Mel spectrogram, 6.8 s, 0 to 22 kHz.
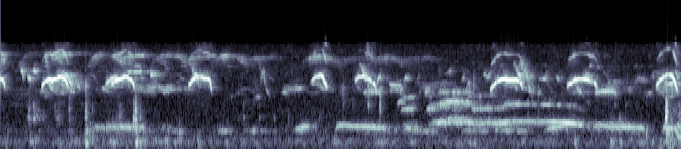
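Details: Common kestrel chicks at a nest in Théding on 19 May 2024, as the fifth egg hatches and the other young are fed: repeated arched, squeaky calls, each rising then falling, with a low, drawn-out tonal note running beneath.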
